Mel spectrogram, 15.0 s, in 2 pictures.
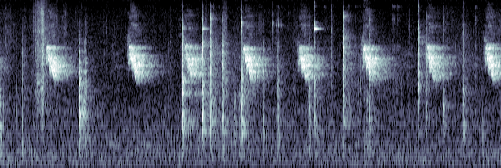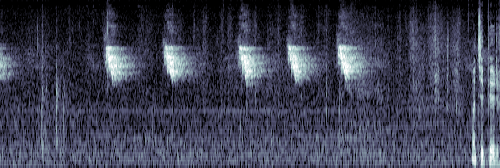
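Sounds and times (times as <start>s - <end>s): bird chirping: 0.7s - 8.2s, 8.8s - 13.2s
metallic clicks and knocks: 2.7s - 7.4s.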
